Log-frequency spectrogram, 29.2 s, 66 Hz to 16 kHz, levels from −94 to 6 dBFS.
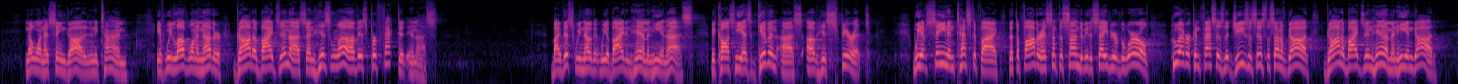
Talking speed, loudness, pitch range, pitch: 165 wpm, -31 LUFS, 165-220 Hz, 195 Hz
